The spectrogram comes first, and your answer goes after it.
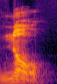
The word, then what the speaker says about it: know: purposes so for example you write the word no k n o w we don't say we don't say or we don't pronunciate letter K but we still write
